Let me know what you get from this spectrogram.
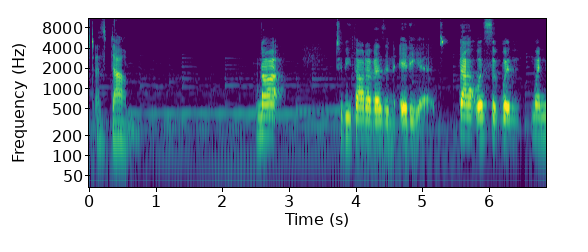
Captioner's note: on Zoom call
